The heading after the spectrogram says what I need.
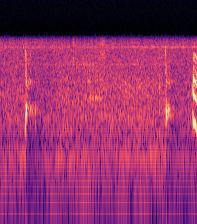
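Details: Hiccups in a baby girl: short, sharp, squeaky catches repeating about every two seconds.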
